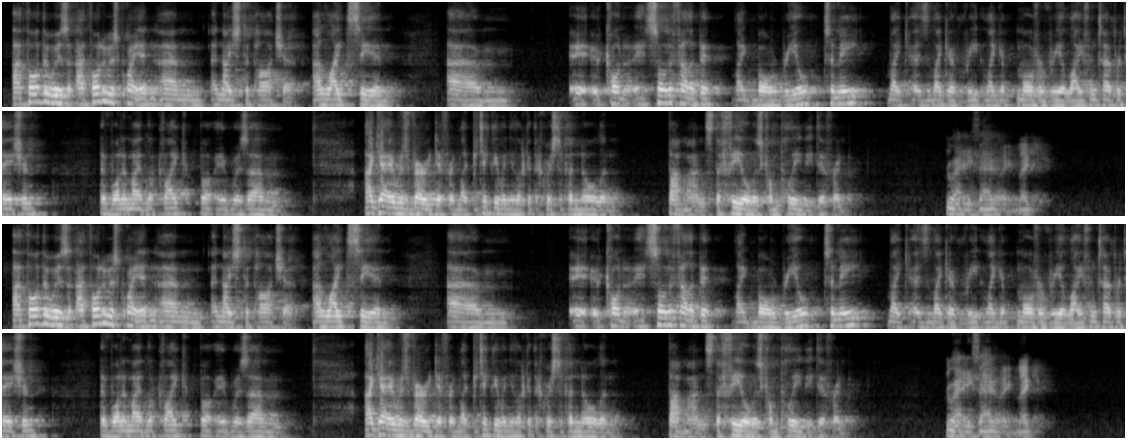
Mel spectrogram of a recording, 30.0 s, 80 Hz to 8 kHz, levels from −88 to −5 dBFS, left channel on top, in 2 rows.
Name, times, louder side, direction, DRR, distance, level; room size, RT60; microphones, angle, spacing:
voice 1, 0.1-5.2 5.9-6.8 7.6-11.5 11.8-15.5 16.3-18.7 19.2-23.2 23.9-26.3, equal, 5° right, 7 dB, 2.3 m, -25 dB
voice 2, 27.6-28.8, right 2 dB, 65° right, 6 dB, 2.8 m, -32 dB
28.5 x 25.5 x 7.8 m, 0.67 s
head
